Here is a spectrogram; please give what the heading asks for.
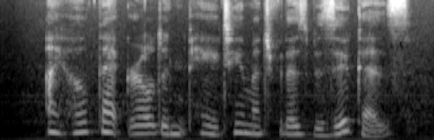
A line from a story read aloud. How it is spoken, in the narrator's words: she said dryly in their ears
